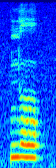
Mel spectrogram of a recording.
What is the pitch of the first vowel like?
high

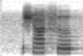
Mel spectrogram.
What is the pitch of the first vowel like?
high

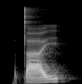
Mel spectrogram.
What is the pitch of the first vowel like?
rising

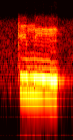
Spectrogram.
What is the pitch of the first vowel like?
low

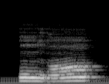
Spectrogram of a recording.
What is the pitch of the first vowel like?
low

